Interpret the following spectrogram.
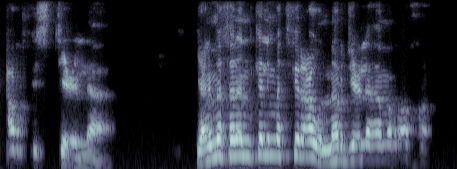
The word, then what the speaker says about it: فرعون: يعني مثل عندما نقول مثلا كلمة كذاك بعد الكسر حيث سكنت، مثل كلمة فرعون، الراء ساكنة لكن سبقت بكسرة وهي الفاء، أيضا ترقق.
